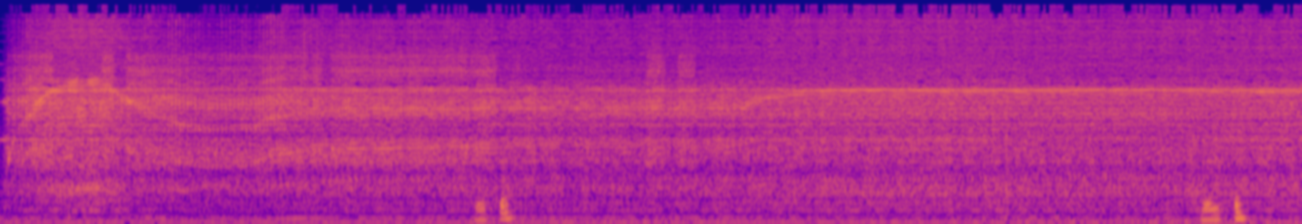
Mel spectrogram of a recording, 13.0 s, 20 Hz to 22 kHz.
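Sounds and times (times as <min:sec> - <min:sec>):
electric motor gear whine: 0:00.0 - 0:08.0, 0:11.8 - 0:13.0.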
